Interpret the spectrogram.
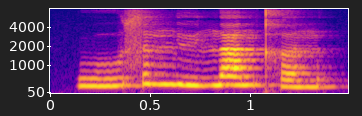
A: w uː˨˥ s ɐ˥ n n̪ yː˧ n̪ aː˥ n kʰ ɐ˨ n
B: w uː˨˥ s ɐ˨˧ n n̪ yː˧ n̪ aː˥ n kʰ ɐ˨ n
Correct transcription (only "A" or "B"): A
